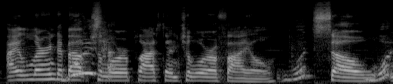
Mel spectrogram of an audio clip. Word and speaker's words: chloroplast: I learned about chloroplast and chlorophyle today. You Books mean are one. chloroplast? Books have. That's how you pronounce it.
